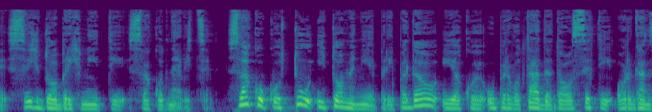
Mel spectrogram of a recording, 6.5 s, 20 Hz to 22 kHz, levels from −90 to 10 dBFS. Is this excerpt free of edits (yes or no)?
no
